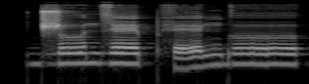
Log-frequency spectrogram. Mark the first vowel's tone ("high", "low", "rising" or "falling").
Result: high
